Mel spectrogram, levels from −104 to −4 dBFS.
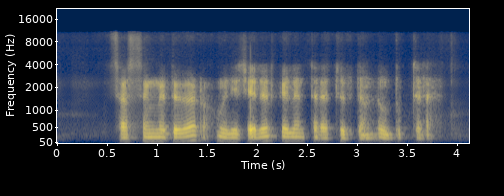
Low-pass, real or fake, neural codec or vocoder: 10.8 kHz; fake; codec, 24 kHz, 0.5 kbps, DualCodec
